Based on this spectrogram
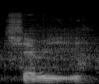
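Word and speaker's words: chérie: You're just pronouncing it wrong. – Oh, how do you say it? – Like, Cherie.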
